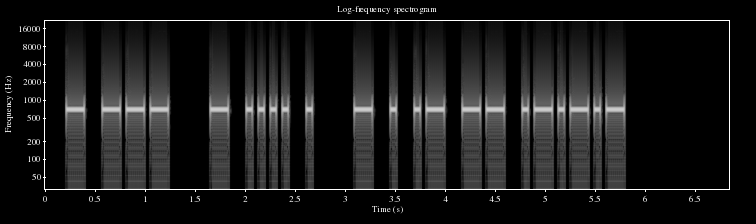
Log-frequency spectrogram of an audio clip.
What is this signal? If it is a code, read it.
Morse code, heard as a keyed tone, about 21 wpm, 700 Hz. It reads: TO THE TEAM.
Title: Sentences with 6-Word Phrases - 20wpm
